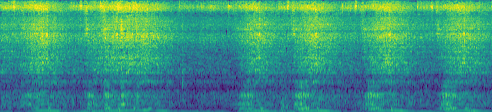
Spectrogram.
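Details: Chevy (Geo) Metro after throttle position sensor replacement, still faulty: revs swell and sag about every second and a half with a rough, uneven note; owner says it sounds flooded, cause unknown.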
